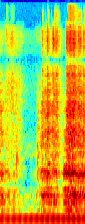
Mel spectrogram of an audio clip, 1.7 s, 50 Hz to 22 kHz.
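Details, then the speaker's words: 52-inch Evergo hugger ceiling fan on low speed: a loud, steady low hum with a rough rasping layer on top; a noisy fan motor, quieter on medium and high. "he gave it to me because it was real loud so I'm going to show youall how loud it"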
